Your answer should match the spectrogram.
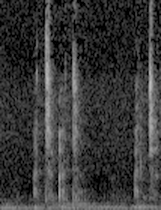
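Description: Near silence with faint whispering and a few short, soft clicks.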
